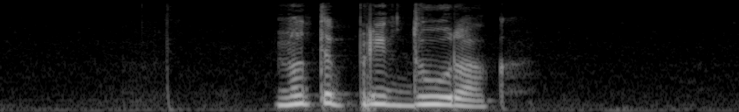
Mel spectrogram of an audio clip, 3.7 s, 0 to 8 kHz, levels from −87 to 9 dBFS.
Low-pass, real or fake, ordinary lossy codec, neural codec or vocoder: 7.2 kHz; fake; none; codec, 16 kHz in and 24 kHz out, 2.2 kbps, FireRedTTS-2 codec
